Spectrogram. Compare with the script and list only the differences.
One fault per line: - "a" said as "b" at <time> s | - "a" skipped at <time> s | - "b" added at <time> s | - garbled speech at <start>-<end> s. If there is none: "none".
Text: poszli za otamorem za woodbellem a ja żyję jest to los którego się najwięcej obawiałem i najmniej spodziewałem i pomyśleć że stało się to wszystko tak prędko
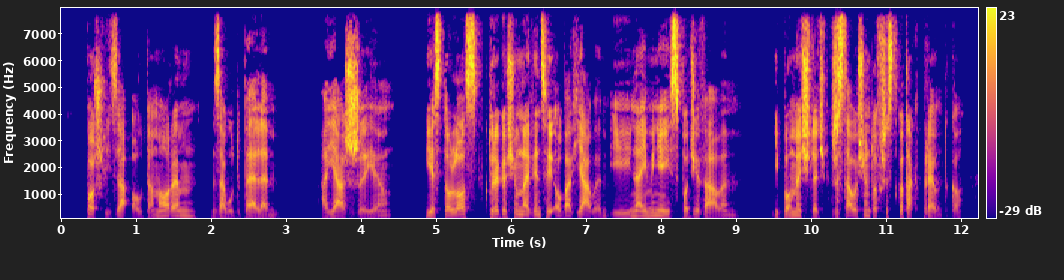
none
